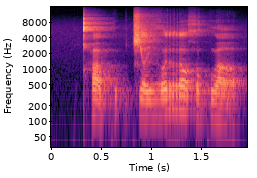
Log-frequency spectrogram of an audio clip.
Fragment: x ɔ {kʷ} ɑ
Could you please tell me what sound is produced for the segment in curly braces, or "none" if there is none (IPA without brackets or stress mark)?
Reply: kʷ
